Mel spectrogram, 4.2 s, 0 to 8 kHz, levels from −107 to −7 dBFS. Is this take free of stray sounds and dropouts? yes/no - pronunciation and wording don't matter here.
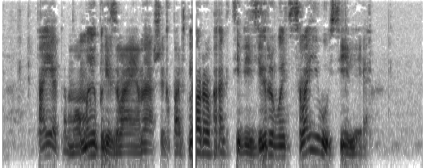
no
